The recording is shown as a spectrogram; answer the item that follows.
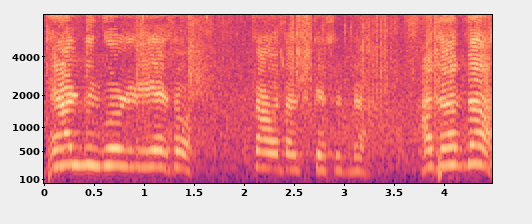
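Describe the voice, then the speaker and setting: Amid audible room echo and noticeable background noise, a man speaks at an extremely high pitch with fairly even intonation. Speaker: former prisoner of war. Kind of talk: press conference statement.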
